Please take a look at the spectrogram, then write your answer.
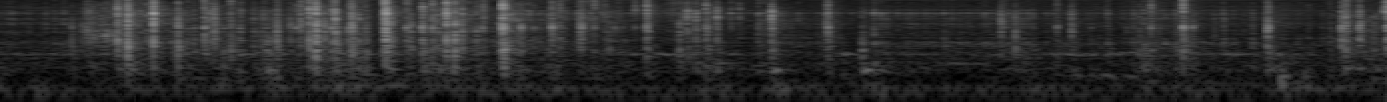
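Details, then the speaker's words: Brother ScanNCut cutting machine cutting heavy crepe paper: irregular sharp clacks and smacks over a quiet motor whir, far beyond normal ticking, sounding like something exploding inside; loud clacking during cut, cause unclear. "That just sounds awful. It just sounds like everything was exploding inside my machine."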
